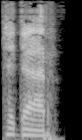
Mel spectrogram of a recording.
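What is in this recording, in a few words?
"pedar", Persian, male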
